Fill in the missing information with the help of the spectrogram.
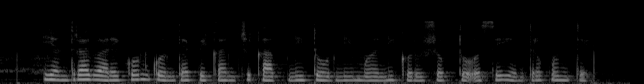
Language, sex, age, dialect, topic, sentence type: Marathi, female, 25-30, Northern Konkan, agriculture, question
